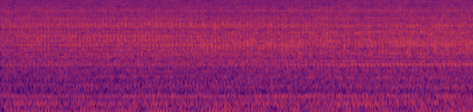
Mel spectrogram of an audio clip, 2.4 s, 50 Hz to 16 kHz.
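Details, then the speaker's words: Failed three-phase AC compressor at 60 hertz, calling for cooling, after running with dirty filters and signs of flooding back: heavy, rough churning low drone with no clean note, drawing 58 amps; compressor dead. "Give it a second. Oh yeah, this guy's dead. Compressor sounds like dirt."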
